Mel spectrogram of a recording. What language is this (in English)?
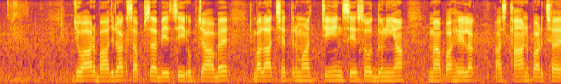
Maithili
